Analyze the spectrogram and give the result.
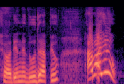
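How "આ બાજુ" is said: very high, carrying call; calling animals over. Real, not acted. Woman calling Lakshmi and Gauri over, high calling out. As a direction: call them in with a high, affectionate cry. Directing her cows.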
